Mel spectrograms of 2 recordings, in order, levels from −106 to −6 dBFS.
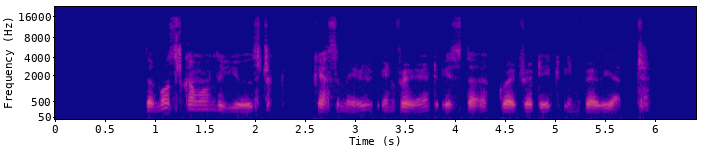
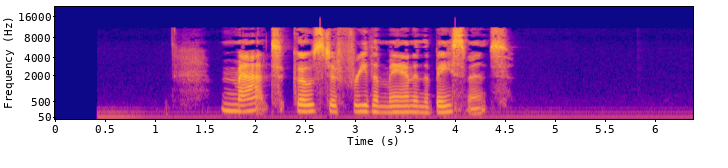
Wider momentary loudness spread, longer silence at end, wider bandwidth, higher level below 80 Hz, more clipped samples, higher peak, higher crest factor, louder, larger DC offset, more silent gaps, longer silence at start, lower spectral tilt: second, 7 LU vs 24 LU; second, 0.45 s vs 1.85 s; about the same, 15.5 kHz vs 16 kHz; second, under -90 dBFS vs -60 dBFS; neither; second, -46 dBFS vs 0 dBFS; about the same, 20 dB vs 22 dB; second, -64 LUFS vs -16 LUFS; neither; first, 2.17-2.59 s, 3.75-3.88 s, 4.07-4.11 s, 4.33-4.45 s, 4.79-4.83 s, 4.96-5.10 s, 5.67-5.83 s vs none; second, 0.9 s vs 1.15 s; about the same, -1 dB/octave vs 0 dB/octave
